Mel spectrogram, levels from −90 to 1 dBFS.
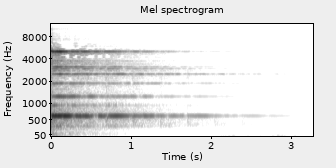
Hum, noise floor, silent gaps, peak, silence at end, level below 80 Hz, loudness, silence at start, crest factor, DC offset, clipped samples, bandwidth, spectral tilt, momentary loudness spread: none; -83 dBFS; none; -6 dBFS; 2 s; -76 dBFS; -22 LUFS; 0 s; 20 dB; under 0.1%; under 0.1%; 6.8 kHz; -1 dB/octave; 26 LU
